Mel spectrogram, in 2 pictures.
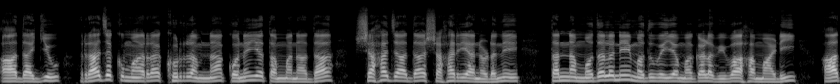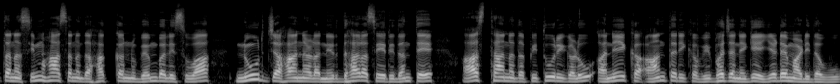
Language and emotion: Kannada, neutral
